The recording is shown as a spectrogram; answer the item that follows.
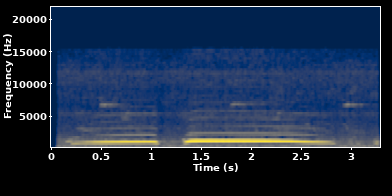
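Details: Green pigeon giving two long, clear whistles, each held steady with a slight rise before dropping away at the end, separated by a short pause; background otherwise quiet.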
